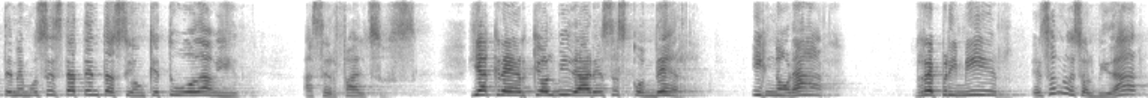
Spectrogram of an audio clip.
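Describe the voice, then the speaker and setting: A woman pastor preaching a sermon in a lively, theatrical way, acting out the people she talks about. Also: sits high. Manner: lively, theatrical, acts out characters. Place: large church hall. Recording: long reverb of a big church hall.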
